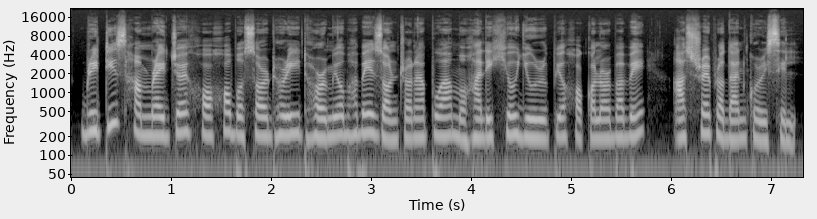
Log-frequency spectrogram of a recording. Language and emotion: Assamese, neutral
